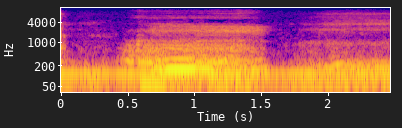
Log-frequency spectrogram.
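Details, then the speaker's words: Several people snoring in one room, described as three different levels of snoring: a single low, vibrating snore on an in-breath over steady room hum; ordinary snoring. "Oh Lord, everybody's snoring. Somebody pray for me."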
